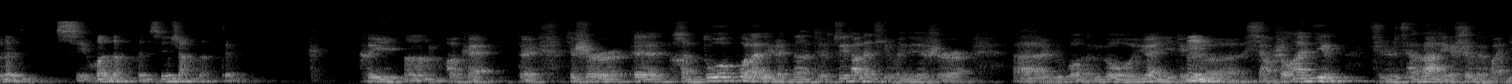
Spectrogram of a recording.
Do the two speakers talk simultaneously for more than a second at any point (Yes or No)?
No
